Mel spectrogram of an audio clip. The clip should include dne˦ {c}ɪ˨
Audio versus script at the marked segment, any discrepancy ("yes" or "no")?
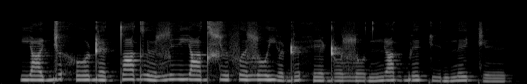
no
